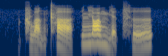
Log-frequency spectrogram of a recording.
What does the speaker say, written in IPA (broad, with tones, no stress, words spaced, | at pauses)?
ʈ͡ʂwa̰˨˩nkʰä˥˩ | ljɑ˥ʊ̯mjɛ̰˨˩ t͡sʰɹ̩˧˥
